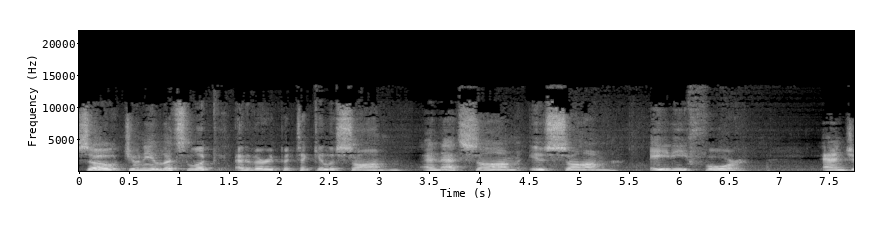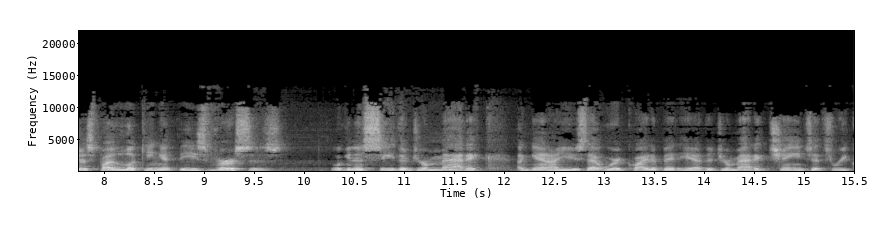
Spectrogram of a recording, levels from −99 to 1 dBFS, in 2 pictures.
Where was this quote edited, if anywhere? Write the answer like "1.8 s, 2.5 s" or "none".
3.3 s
